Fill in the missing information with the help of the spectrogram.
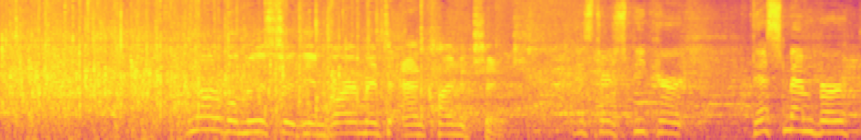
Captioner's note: some Applause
